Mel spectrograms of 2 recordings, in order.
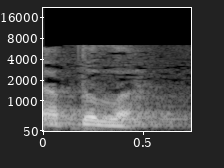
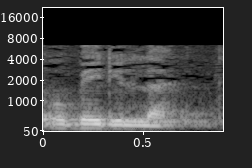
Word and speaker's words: Ubaidillah: kalau kita lihat tulisannya kelihatannya bacaannya Abdullah ya tapi itu kurang ya harusnya bacanya Ubaidillah Sebab di buku biografi disebut namanya Ahmad bin Ubaidillah bin Kadis bukan bin Abdillah kalau mau diperbaiki perbaiki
